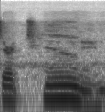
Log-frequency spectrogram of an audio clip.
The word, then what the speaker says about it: serotonin: Now I call it, I pronounce it as serotonin because tone is mood. And that's what serotonin sort of affects, our mood, how aggressive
